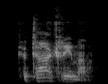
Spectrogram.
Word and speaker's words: katakrima: I'm not saying his way is wrong, but just remember, it's actually pronounced this way. – Strong's G, 2631, katakrima. Katakrima. – Katakrima. He's saying it in a different way. It's perfect. It's perfectly okay. Just a different way of pronouncing it.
